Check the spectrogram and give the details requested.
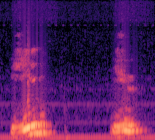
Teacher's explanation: Sur oral, comme chi, chu. Maintenant les sons je, constrictive, fricative, prédorso-post-alvéolaire, sonore. Nous avons des vibrations G. Par exemple, Gilles, je.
